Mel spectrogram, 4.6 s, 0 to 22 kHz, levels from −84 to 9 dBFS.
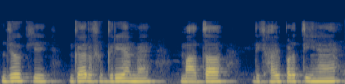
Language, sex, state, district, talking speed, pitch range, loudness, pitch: Hindi, male, Jharkhand, Palamu, 105 wpm, 150-155 Hz, -16 LUFS, 150 Hz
